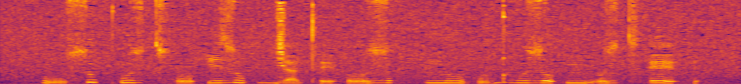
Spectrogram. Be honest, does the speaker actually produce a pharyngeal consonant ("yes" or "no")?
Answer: no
